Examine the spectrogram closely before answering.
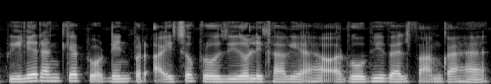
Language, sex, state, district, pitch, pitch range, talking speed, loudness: Hindi, male, Jharkhand, Garhwa, 130 Hz, 125-140 Hz, 220 wpm, -15 LUFS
